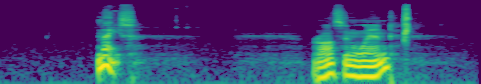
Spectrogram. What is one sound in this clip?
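A metal lighter lid clicks open and snaps shut.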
